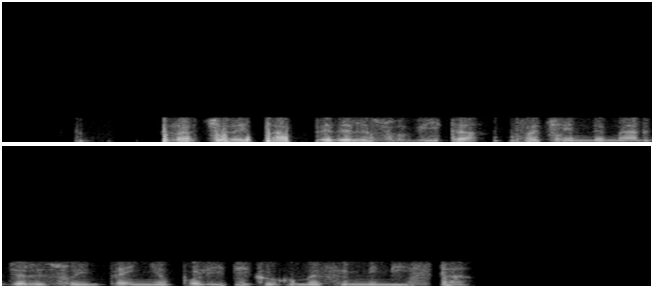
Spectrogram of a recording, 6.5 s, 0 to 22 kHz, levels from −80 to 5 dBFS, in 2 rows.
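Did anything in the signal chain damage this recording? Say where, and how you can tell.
Yes. At the codec stage, G.726 ADPCM at 24 kbit/s adds a harsh, rasping hiss that rises and falls with the speech. A spectrogram shows a 150 Hz to 3.5 kHz band, empty above 3.8 kHz.

A sudden gain jump from 0.93 to 1.03 s, just before "le tappe della sua", drops speech and background together by about 12 dB. The waveform envelope steps abruptly, which likely means a digital gain change was applied without a ramp.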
